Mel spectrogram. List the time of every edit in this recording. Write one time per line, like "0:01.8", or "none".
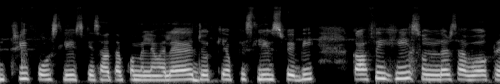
none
